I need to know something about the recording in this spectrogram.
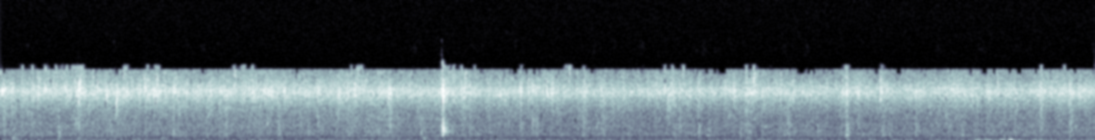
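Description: Steady rain falling: an even, quiet hiss with scattered faint drip ticks and one sharper tick about four and a half seconds in.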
